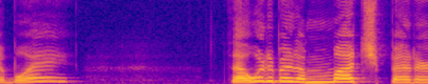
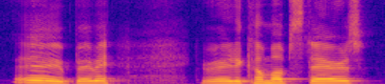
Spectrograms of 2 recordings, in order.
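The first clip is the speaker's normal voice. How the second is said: deep voice; 9 semitones lower, 3 dB quieter, faster than usual. Pretend. Voicing a deep-voiced caller.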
